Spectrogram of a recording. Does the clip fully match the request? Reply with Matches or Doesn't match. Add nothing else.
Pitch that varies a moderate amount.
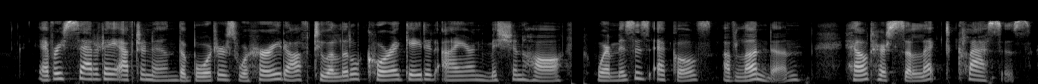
Matches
